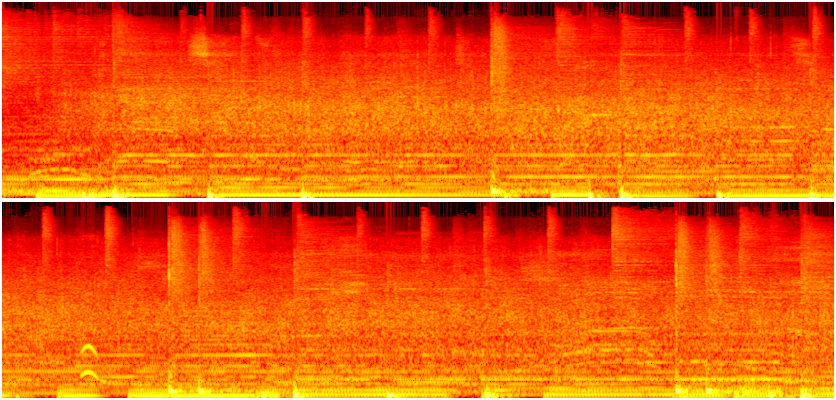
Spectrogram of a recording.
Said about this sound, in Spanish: Y le damos la bienvenida a esta casa. Levanta un aplauso a Dios.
